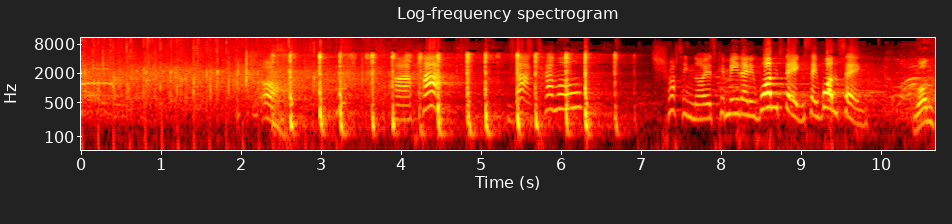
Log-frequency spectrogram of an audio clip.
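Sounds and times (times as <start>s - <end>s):
audience applause: 0.0s - 3.9s
speech: 2.3s - 2.7s, 3.9s - 4.5s, 5.9s - 6.3s, 7.3s - 10.6s.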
